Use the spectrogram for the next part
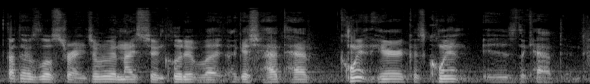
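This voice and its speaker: Middle-aged man, bright voice, numb half-mouth slur. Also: mid-range voice, fairly even intonation, a little fast, a little hiss or hum. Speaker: toy reviewer. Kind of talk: casual hands-on video review, unscripted.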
